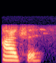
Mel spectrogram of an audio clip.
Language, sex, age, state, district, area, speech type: Kannada, female, 18-30, Karnataka, Uttara Kannada, rural, conversation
